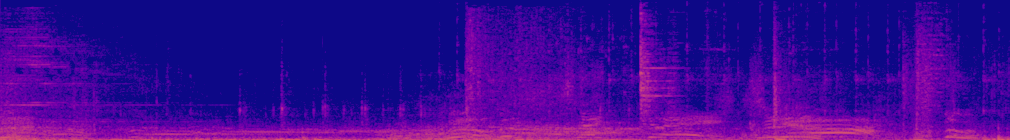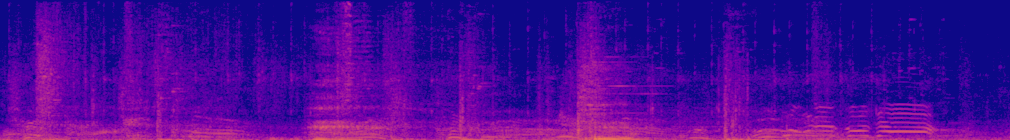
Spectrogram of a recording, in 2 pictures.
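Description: Blades clash and thud as fighters battle.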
